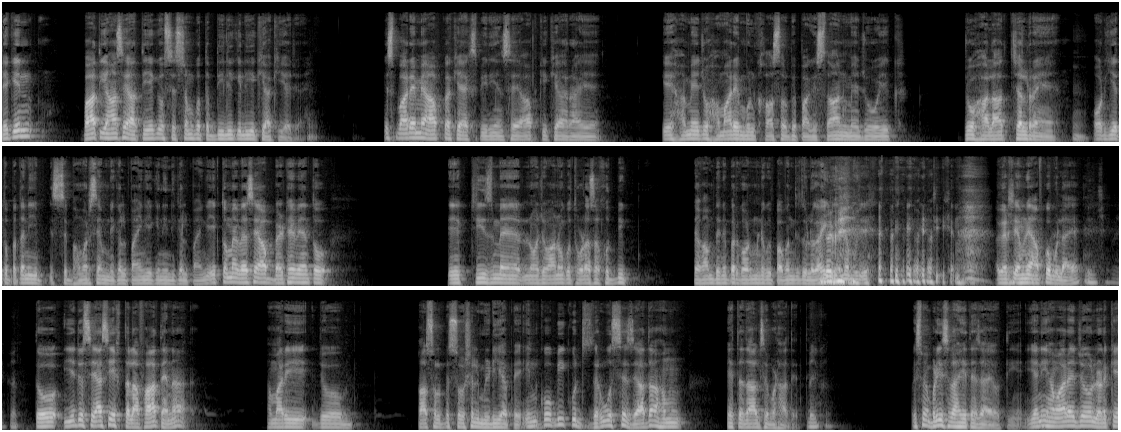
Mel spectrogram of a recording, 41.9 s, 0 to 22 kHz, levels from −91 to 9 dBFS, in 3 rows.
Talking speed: 200 wpm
